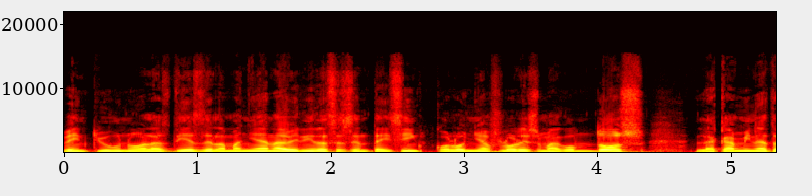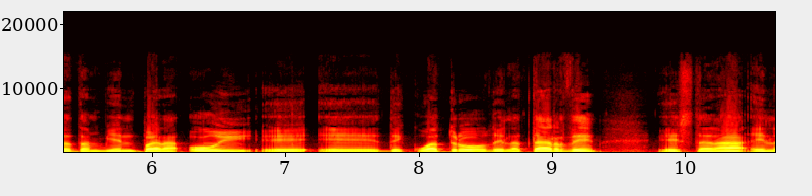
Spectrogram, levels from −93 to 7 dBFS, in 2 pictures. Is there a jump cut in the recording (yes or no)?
yes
